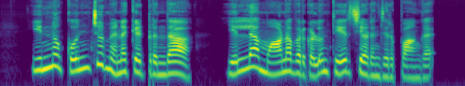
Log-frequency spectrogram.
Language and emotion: Tamil, sad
